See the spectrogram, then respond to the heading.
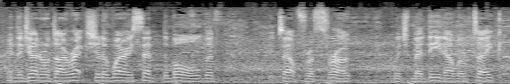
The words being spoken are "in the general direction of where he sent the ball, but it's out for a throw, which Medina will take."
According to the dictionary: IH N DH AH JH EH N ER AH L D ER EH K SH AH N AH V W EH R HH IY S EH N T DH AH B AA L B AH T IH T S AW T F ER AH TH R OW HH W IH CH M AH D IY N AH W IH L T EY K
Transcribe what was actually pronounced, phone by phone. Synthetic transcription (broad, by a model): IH N DH AH JH EH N ER L D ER EH K SH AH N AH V W EH R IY S EH N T DH AH B AA L B AH T IH T S AW T F ER AH TH R OW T W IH CH M AH D IY N AH W IH L T EY K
